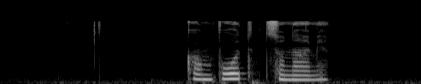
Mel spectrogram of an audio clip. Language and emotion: Russian, neutral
